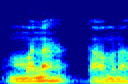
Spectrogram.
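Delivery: मनः कामना slowly with a clear ह after मनः; careful pronunciation. Shown as a demonstration. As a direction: stretch मनः before कामना. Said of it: "वर्तनी शुद्धि की बात आएगी तो".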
